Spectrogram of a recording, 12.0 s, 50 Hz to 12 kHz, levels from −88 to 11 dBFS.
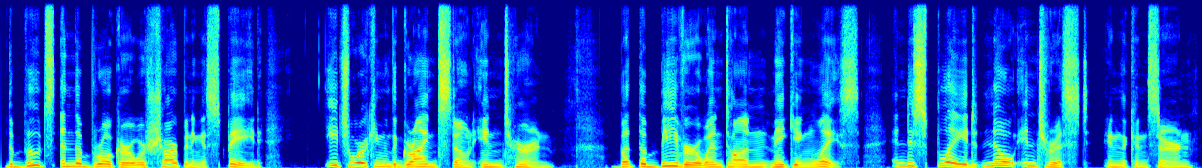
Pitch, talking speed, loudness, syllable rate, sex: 170 Hz, 145 wpm, -19 LUFS, 4.2 syllables/s, male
